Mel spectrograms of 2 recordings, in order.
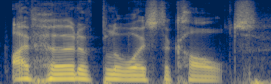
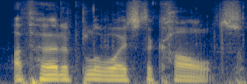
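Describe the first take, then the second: First: Gasp, then slower, slightly raised delight; light up at a name you know; surprised recognition. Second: Said in the usual way. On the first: Real, not acted.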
